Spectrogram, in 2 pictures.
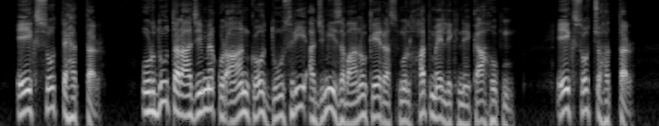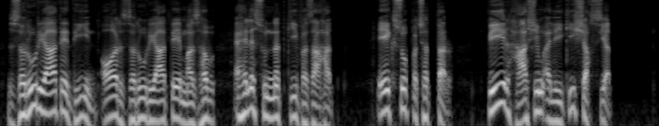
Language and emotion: Urdu, neutral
